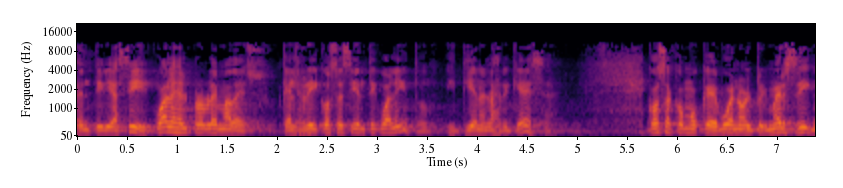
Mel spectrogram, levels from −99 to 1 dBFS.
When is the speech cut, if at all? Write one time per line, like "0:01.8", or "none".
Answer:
0:02.0
0:05.7

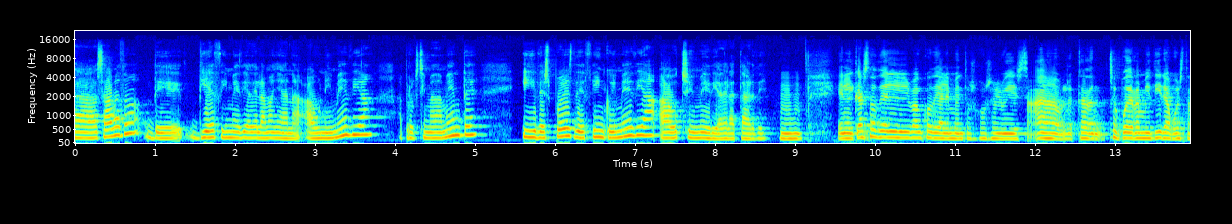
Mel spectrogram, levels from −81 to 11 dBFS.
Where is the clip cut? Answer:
0:11.9
0:12.9

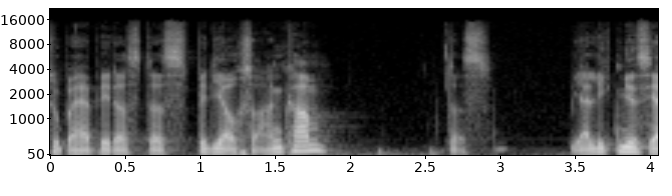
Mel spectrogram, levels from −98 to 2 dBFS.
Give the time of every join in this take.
0:02.6

